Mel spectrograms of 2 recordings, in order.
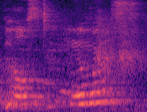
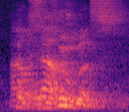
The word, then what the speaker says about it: posthumous: that service when I found out about the post humorous oh did I say that right y'all post humous post humus I haven't been saying that you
